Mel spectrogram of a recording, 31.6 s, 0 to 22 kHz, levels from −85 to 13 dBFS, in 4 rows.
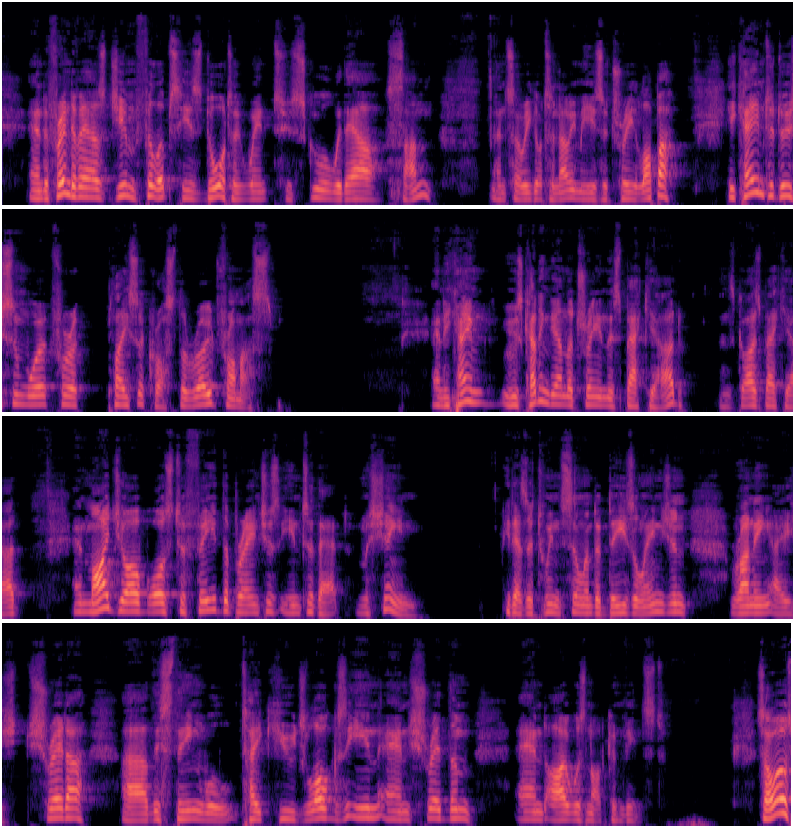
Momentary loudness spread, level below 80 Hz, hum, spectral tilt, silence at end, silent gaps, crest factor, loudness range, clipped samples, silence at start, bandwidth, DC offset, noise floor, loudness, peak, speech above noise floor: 13 LU; -54 dBFS; none; -5 dB/octave; 0 s; none; 22 dB; 6 LU; under 0.1%; 0 s; 17 kHz; under 0.1%; -82 dBFS; -22 LUFS; 0 dBFS; 60 dB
